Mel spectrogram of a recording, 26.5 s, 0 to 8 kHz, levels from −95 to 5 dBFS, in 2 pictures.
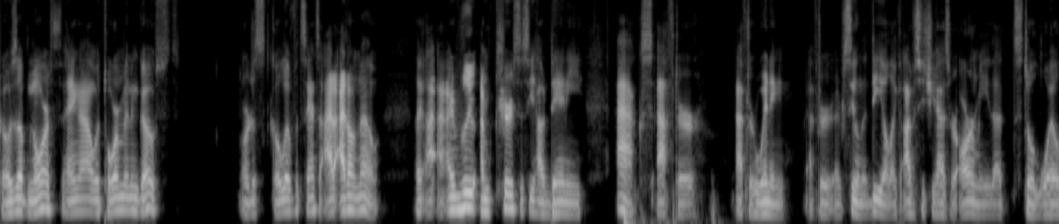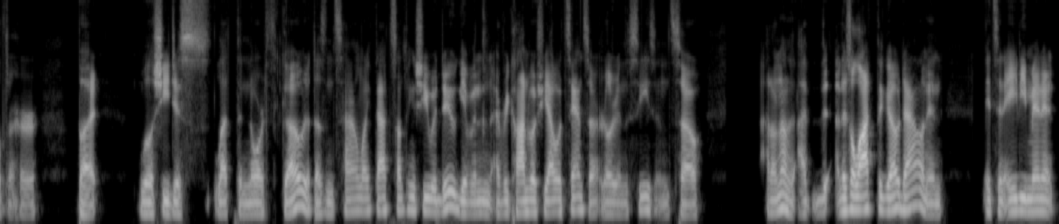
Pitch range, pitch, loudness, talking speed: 100-125 Hz, 115 Hz, -30 LUFS, 210 wpm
